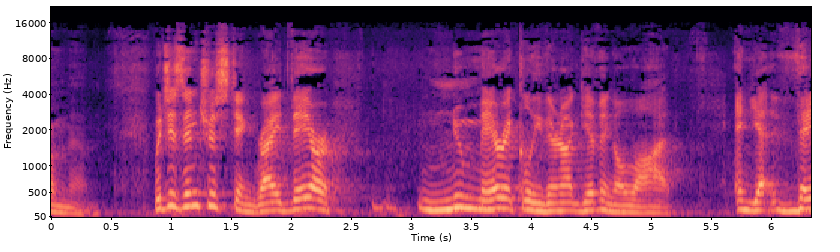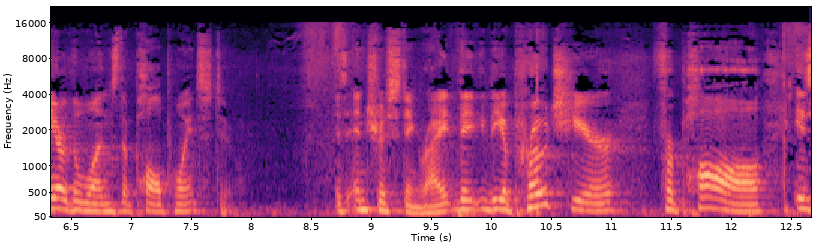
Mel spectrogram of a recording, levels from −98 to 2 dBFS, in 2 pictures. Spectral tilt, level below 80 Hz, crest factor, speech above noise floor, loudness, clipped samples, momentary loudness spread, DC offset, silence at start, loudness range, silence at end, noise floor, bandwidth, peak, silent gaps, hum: -4.5 dB/octave; -50 dBFS; 16 dB; 28 dB; -17 LUFS; under 0.1%; 16 LU; under 0.1%; 0 s; 4 LU; 0 s; -45 dBFS; 16 kHz; -2 dBFS; none; none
